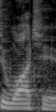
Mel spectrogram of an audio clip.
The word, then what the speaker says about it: Uatu: It's Utah, right? Well, it wasn't originally, Pronunciation of it's Uatu. Uatu, that's it.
